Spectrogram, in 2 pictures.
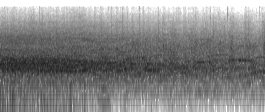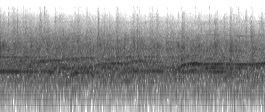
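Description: Audience applauding and cheering, with scattered voices calling out over the clapping. It is loudest in the first couple of seconds, then gradually dies down.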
